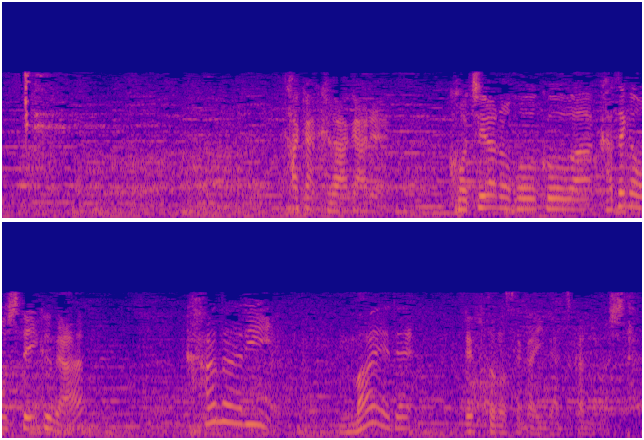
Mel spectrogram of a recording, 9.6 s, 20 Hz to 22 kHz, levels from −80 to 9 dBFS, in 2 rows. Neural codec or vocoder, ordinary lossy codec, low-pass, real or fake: none; MP3, 24 kbps; 7.2 kHz; real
